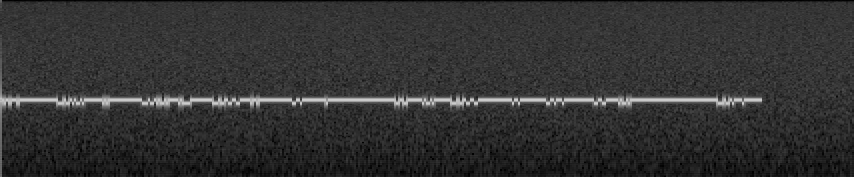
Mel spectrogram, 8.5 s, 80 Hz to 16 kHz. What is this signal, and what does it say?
RTTY (50 baud, 170 Hz shift), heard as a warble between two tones, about 2200 Hz centre. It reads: … DX DE I0ID I0ID K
